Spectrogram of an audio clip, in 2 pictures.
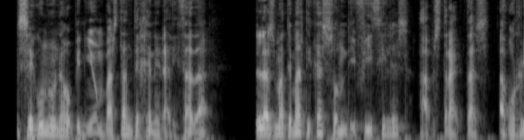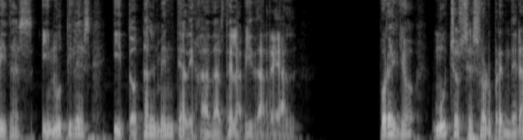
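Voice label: spanish European male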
